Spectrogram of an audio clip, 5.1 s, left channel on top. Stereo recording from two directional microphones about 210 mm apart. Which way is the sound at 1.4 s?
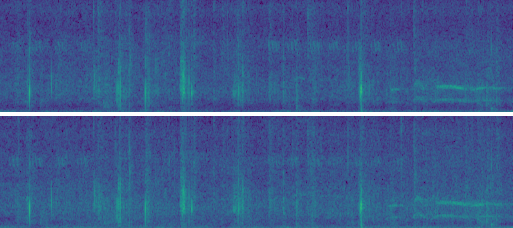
15° left (ahead or behind).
